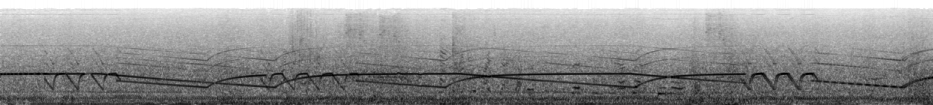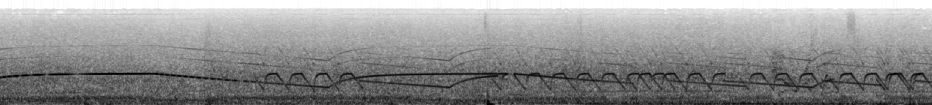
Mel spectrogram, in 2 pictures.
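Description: A car engine roars as it speeds along.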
